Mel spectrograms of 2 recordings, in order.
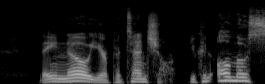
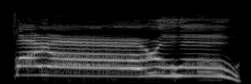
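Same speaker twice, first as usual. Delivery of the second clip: high-pitched shout of alarm, drawn out; shrill-pitched war cry trailing into a long holler; acted battle cry; much slower than usual. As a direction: yell it like a lookout sounding the attack. Enemies raise alarm as player charges.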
